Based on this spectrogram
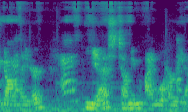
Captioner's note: baby babbles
